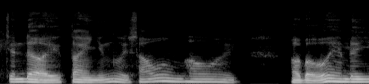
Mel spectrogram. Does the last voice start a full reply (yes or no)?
no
